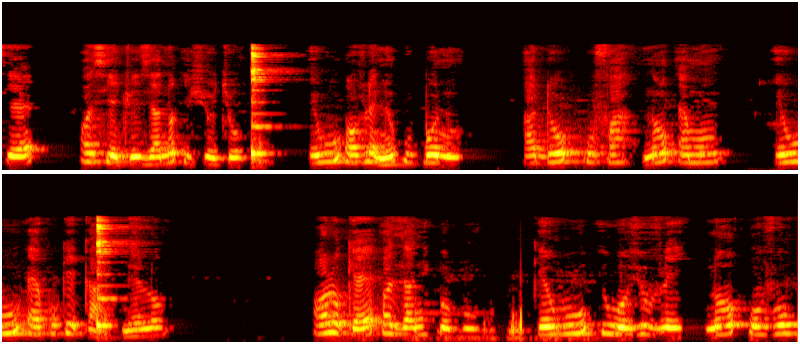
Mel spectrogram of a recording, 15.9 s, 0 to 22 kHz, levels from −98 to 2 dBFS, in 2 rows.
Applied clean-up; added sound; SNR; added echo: classical method spectral subtraction.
